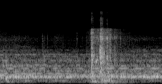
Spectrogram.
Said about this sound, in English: I continue my search of the room until I hear a key in the lock.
